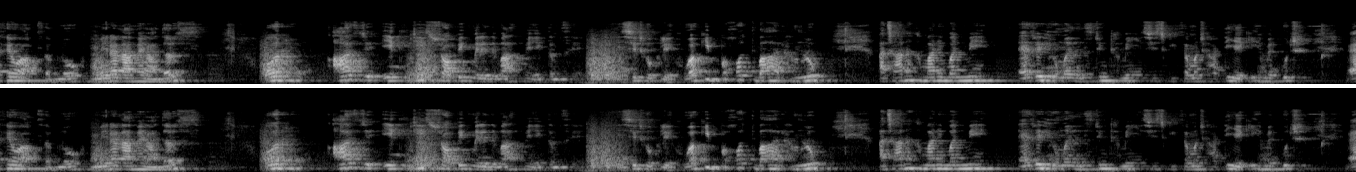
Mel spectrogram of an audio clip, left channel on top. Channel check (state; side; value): normal; both; correlation 0.68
